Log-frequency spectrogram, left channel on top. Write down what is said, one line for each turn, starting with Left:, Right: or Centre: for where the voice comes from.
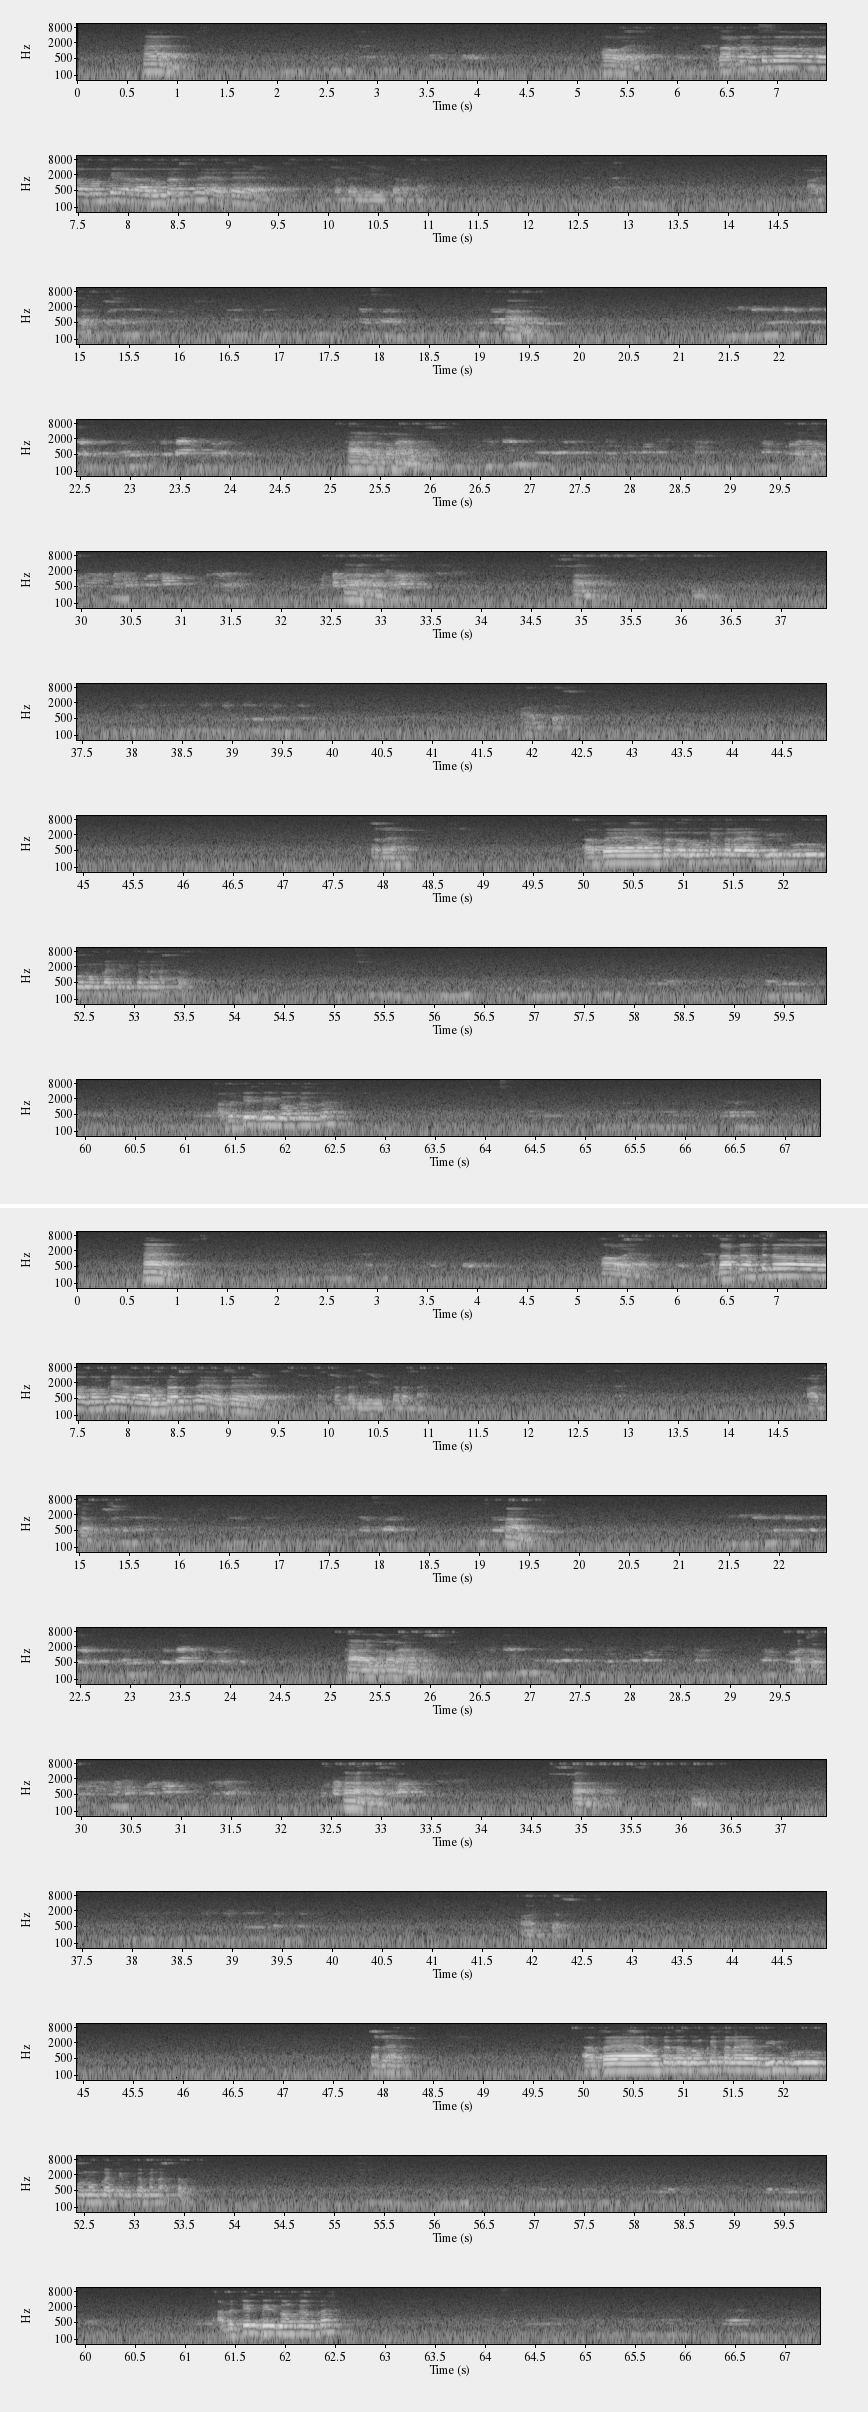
Right: ᱦᱮᱸ
Left: ᱱᱤᱛᱚᱜ ᱫᱚ ᱨᱩᱴᱟᱨ ᱨᱮᱱᱟᱜ ᱟᱨᱠᱤ ᱪᱟᱞᱟᱜ ᱠᱟᱱᱟ᱾
Right: ᱦᱳᱭ
Left: ᱨᱩᱴᱟᱨ
Right: ᱟᱫᱚ
Left: ᱛᱮᱜᱮ
Right: ᱟᱯᱮ
Left: ᱠᱚ
Right: ᱚᱱᱛᱮ
Left: ᱥᱤᱭᱮᱫᱟ
Right: ᱫᱚ
Left: ᱯᱟᱲᱟᱜ ᱫᱟᱠᱚ
Right: ᱜᱚᱝᱠᱮ
Left: ᱯᱟᱴᱱᱟᱭ
Right: ᱨᱩᱴᱟᱨ
Left: ᱫᱟᱠᱚ ᱞᱚᱥᱚᱫ
Right: ᱛᱮ
Left: ᱫᱟᱠᱚ
Right: ᱥᱮ ᱱᱚᱝᱠᱟ ᱰᱟᱹᱝᱨᱤ? ᱠᱟᱲᱟ ᱱᱟᱦᱮᱞ
Left: ᱚᱱᱟ ᱨᱩᱴᱟ ᱛᱮᱜᱮ ᱟᱫᱚ
Right: ᱟᱪᱪᱷᱟ
Left: ᱮᱨᱯᱚᱨᱮ
Right: ᱟᱪᱪᱷᱟ
Left: ᱡᱟᱦᱟᱸᱭ ᱦᱚᱸᱛᱚ ᱦᱮᱸ ᱠᱩᱲᱤ ᱯᱩᱪᱤᱥ ᱵᱤᱜᱮ ᱪᱟᱥᱟ ᱟᱨᱠᱤ ᱩᱱᱤ ᱫᱚ ᱟᱨᱠᱤ
Right: ᱦᱮᱸ
Left: ᱡᱩᱫᱤ ᱰᱟᱝᱨᱤ ᱱᱟᱦᱮᱞ ᱛᱮ ᱪᱟᱥᱟ ᱛᱟᱦᱚᱞᱮ ᱩᱱᱤ ᱫᱚ ᱛᱟᱭᱚᱢ ᱦᱚᱪᱚᱣᱟᱭ ᱛᱚ
Right: ᱦᱮᱸ ᱮᱠᱫᱚᱢ
Left: ᱟᱨ ᱛᱟᱭᱚᱢ
Right: ᱮᱠᱫᱚᱢ
Left: ᱫᱚᱢᱮ ᱛᱟᱭᱚᱢ ᱛᱚ ᱨᱚᱦᱚᱭ ᱞᱮᱠᱟᱱ ᱦᱩᱲᱩ ᱠᱚᱦᱚᱸ ᱵᱟᱝ ᱦᱩᱭᱩᱜ ᱠᱟᱱᱟ ᱛᱟᱨᱯᱚᱨᱮ
Right: ᱟᱪᱪᱷᱟ
Left: ᱟᱨᱚ ᱚᱱᱟ ᱱᱟᱦᱮᱞ ᱠᱚ <unintelligible> ᱠᱷᱟᱹᱲᱟ ᱜᱚᱴᱟ ᱠᱚᱛᱚ
Right: ᱦᱮᱸ
Left: ᱠᱚ
Right: ᱦᱮᱸ
Left: ᱜᱷᱮᱨᱟᱣ ᱮᱥᱮᱜ ᱞᱮ ᱞᱟᱹᱭᱟ᱾
Right: ᱦᱮᱸ ᱦᱮᱸ᱾
Left: ᱦᱮᱸ ᱟᱫᱚ ᱚᱱᱟ ᱛᱮᱫᱚ ᱡᱚᱛᱚ ᱜᱮ ᱨᱩᱴᱟᱨ ᱛᱮᱜᱮᱠᱚ ᱪᱟᱥ ᱮᱫᱟ ᱮᱠᱷᱚᱱ <unintelligible>
Right: ᱟᱪᱪᱷᱟ ᱟᱪᱪᱷᱟ᱾ ᱛᱟᱞᱦᱮ
Left: ᱛᱟᱞᱮ
Right: ᱟᱯᱮ ᱚᱱᱛᱮ ᱫᱚ ᱜᱚᱝᱠᱮ ᱛᱟᱦᱚᱞᱮ ᱵᱤᱨ ᱵᱩᱨᱩ ᱠᱚ ᱱᱚᱝᱠᱟ ᱪᱮᱫᱞᱮᱠᱟ ᱢᱮᱱᱟᱜ ᱟᱠᱟᱫᱟ?
Left: ᱢᱮᱱᱟᱜ ᱠᱟᱫᱟ ᱦᱮ ᱵᱩᱨᱩ ᱠᱚᱫᱚ ᱵᱟᱹᱱᱩᱜ ᱠᱟᱫᱟ ᱠᱤᱱᱛᱩ ᱚᱱᱟ ᱵᱤᱨ ᱠᱚᱫᱚ- ᱜᱟᱹᱡᱮ ᱢᱮᱱᱟᱜ ᱟᱠᱟᱫᱟ ᱟᱨᱠᱤ ᱢᱟᱱᱮ
Right: ᱟᱫᱚ ᱪᱮᱫ
Left: ᱚᱲᱟᱜ
Right: ᱵᱤᱨ
Left: ᱠᱷᱚᱱᱟᱜ
Right: ᱜᱚᱝᱠᱮ ᱚᱱᱠᱟ
Left: <unintelligible> ᱱᱚᱝᱠᱟ ᱤᱭᱟᱹ ᱥᱟᱨᱡᱚᱢ ᱵᱤᱨ ᱠᱚ ᱢᱮᱱᱟᱜ ᱟᱠᱟᱫᱟ ᱟᱨᱠᱤ ᱱᱚᱣᱟ ᱵᱚᱲᱚ ᱡᱟᱦᱟᱸᱭ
